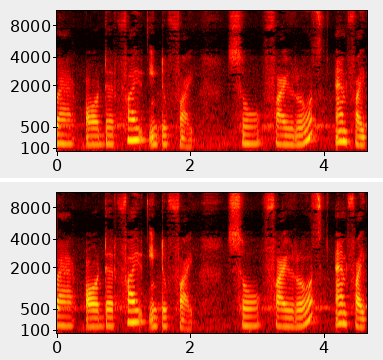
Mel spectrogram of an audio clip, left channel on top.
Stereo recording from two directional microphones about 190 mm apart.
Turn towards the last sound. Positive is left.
turn(degrees=-25)  # may be behind; listen again after turning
